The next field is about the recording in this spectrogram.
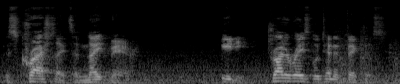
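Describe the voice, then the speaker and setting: A man's voice: mid-range voice, animated, normal speed, bright, forceful tone, slight background noise. A man playing a tough, commanding space marine in a video game, giving clipped, decisive military orders. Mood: focused, stern. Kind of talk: video game cutscene acting.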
